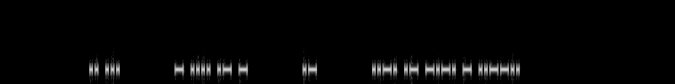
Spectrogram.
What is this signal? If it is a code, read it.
Morse code, heard as a keyed tone, about 42 wpm, 700 Hz. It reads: IS THAT A FACT?
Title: 3x Word-Spacing - Sentences from Top 500 Words - 45wpm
